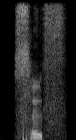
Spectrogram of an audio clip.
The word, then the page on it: sleuth: British English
